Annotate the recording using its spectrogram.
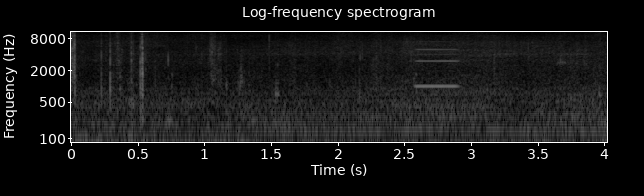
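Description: A single short electronic beep, a steady tone lasting about a third of a second, about two-thirds of the way in, over a faint low rumble.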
